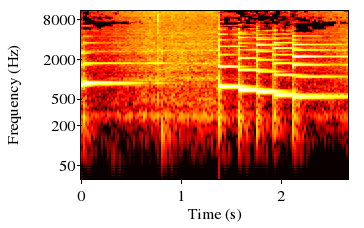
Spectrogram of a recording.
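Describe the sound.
Piano playing the opening of Bach's Toccata and Fugue: a loud held note rings, then a few quick, resonant notes step downward one after another.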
